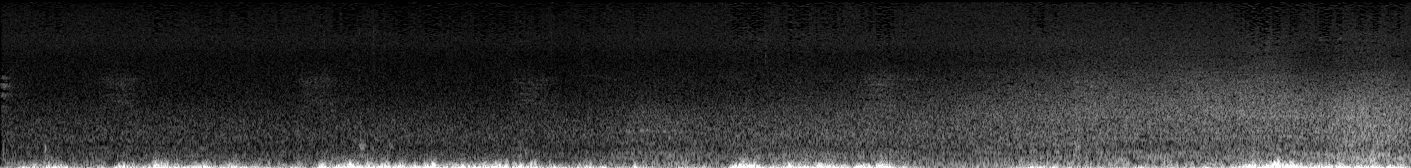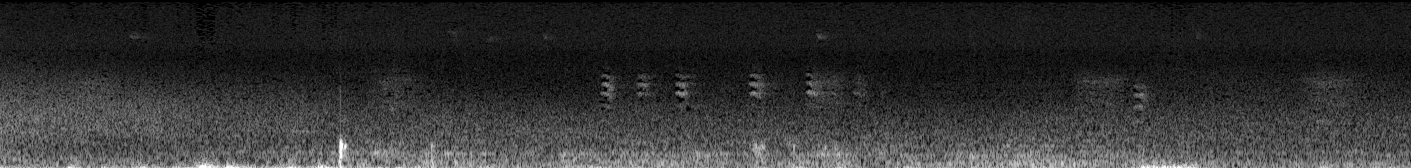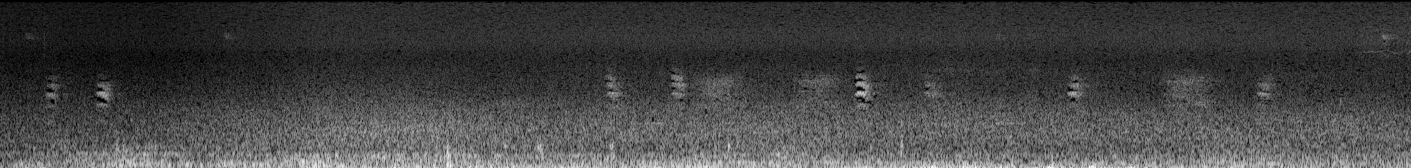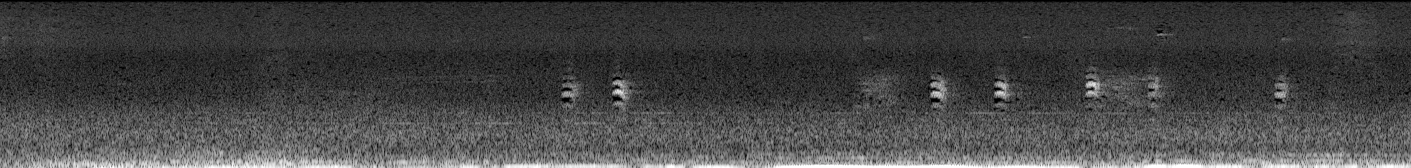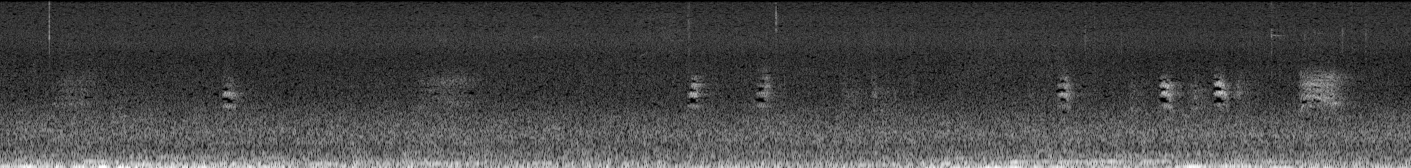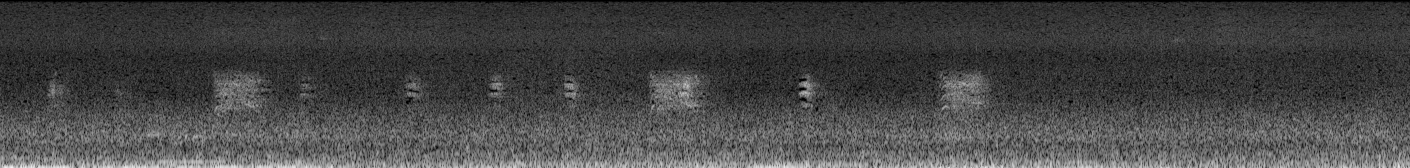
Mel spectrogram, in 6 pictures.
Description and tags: Outside a suburban home. birds chirping and cars in distance
outside, field-recording, suburbs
